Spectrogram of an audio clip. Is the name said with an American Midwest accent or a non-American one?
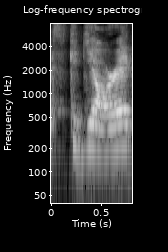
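non-American. The name is said without an American Midwest accent. The speaker calls it right. "It's probably like Skagerrak or something like that"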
